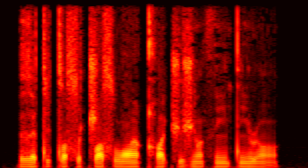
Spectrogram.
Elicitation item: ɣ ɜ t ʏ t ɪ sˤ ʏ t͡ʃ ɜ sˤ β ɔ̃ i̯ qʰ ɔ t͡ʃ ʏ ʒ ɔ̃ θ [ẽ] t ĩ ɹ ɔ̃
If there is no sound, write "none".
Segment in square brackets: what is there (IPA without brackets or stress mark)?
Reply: ĩ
